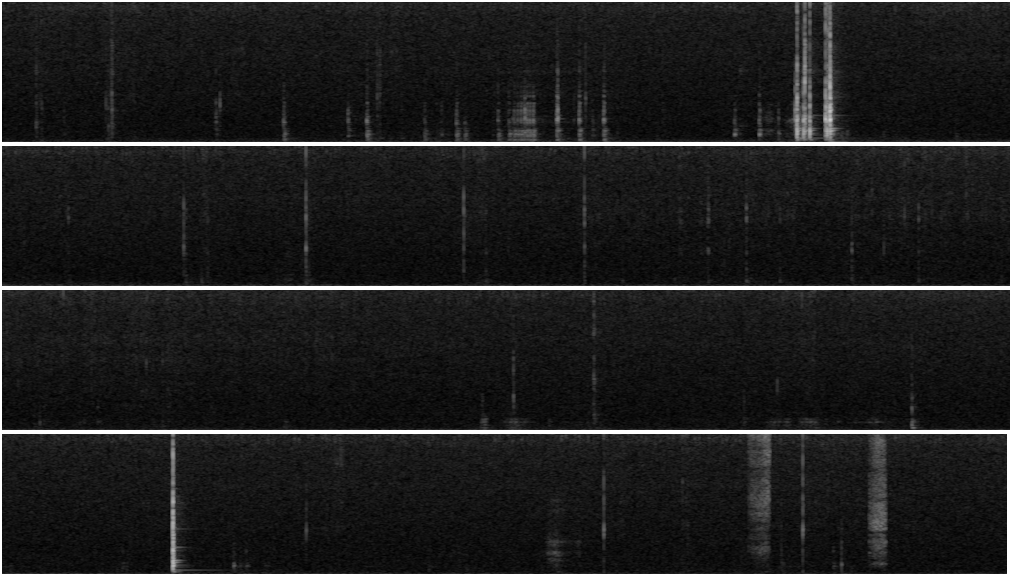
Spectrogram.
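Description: Handling noise from fitting a clear plastic cover on an ABS ring over a small oscilloscope's tube and working a hand near it: scattered light clicks and rubbing, a pair of loud knocks about six seconds in, and a single sharp click late on.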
